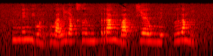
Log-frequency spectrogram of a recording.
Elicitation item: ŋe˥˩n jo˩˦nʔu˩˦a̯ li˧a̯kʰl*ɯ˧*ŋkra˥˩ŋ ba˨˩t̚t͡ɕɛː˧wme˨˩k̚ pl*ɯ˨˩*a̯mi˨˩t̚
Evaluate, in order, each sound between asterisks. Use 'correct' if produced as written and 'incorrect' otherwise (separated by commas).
correct, incorrect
